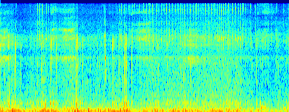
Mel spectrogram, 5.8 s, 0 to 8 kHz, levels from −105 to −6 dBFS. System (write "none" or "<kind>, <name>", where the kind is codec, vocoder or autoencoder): none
